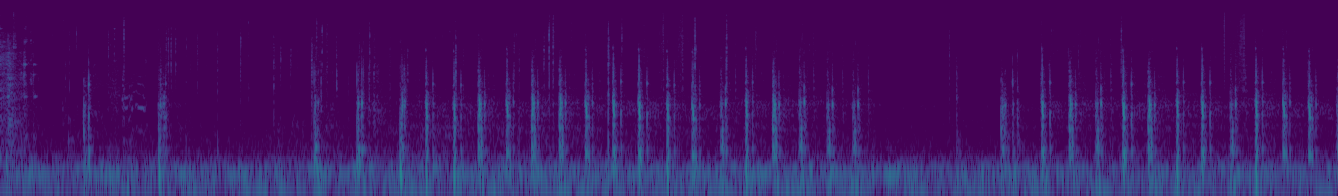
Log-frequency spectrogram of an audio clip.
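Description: Footsteps tap on a wooden floor at a steady walking pace.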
